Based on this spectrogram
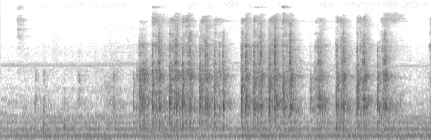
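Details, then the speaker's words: Turbo Toyota Corolla transmission, removed with axle, input shaft rocked by hand at bell housing: loose, irregular clattering knocks showing slop in the gears, then it locks in gear; teardown found broken gears with excessive gear backlash. "I don't remember what is normal, but that sounds like there's some slop in the gears."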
